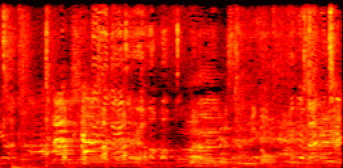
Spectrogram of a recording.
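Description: Several people's voices chattering in a large, echoing gym hall, with a single low thump about a quarter second in.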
